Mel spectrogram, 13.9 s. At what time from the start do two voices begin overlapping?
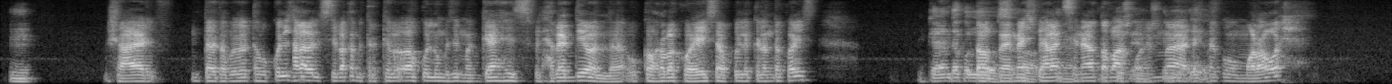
9.8 s

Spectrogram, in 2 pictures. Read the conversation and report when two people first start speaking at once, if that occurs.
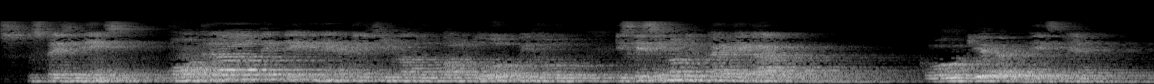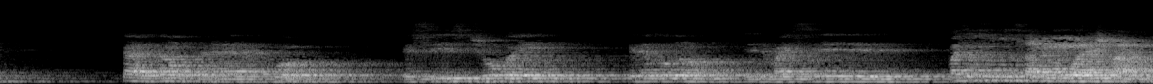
none

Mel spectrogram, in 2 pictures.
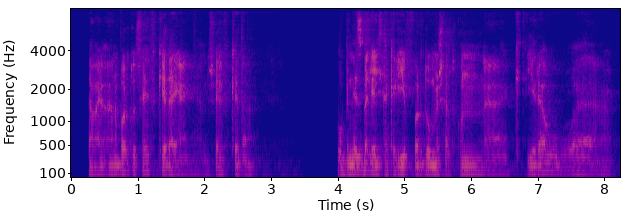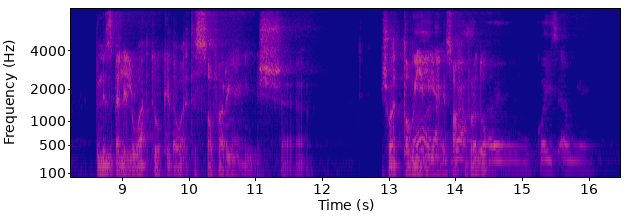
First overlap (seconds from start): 13.3 s

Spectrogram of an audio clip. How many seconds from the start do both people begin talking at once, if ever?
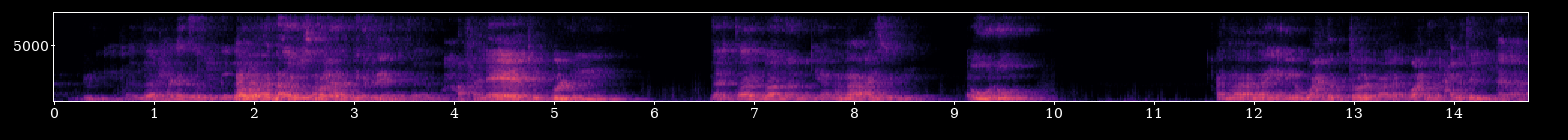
1.8 s

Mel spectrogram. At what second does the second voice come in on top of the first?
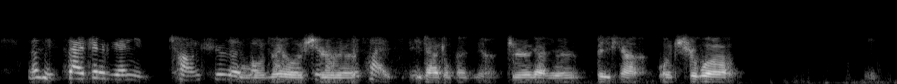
2.4 s

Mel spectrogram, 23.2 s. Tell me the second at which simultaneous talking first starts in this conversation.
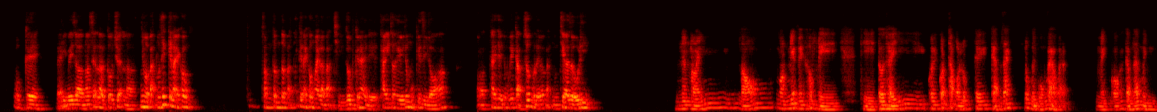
none

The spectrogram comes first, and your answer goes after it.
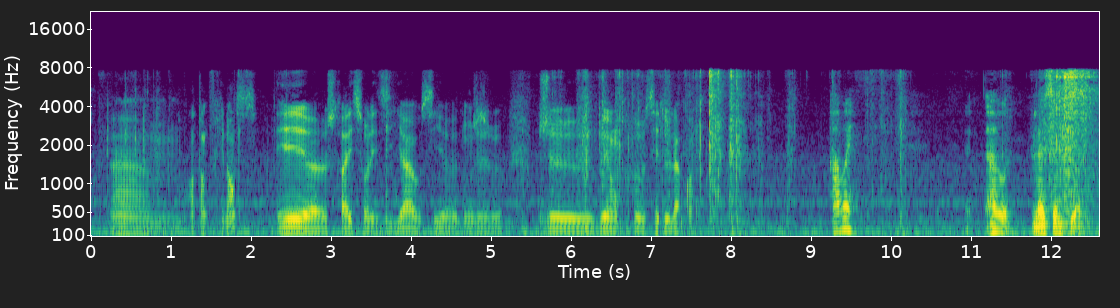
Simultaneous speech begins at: none

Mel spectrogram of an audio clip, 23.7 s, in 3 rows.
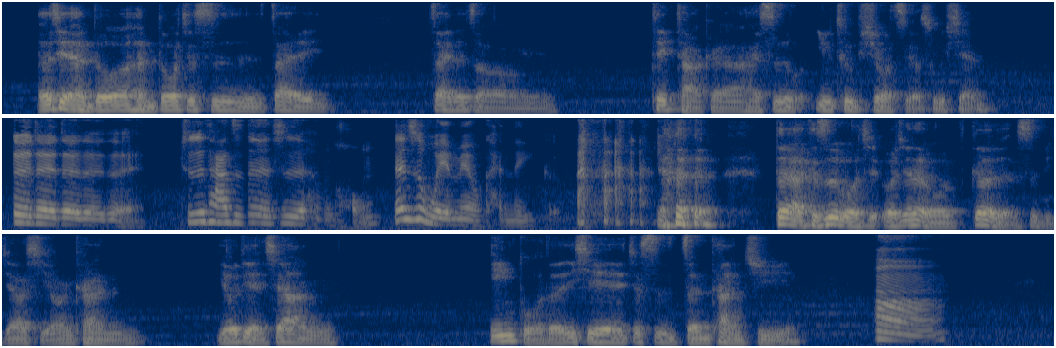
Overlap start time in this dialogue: none

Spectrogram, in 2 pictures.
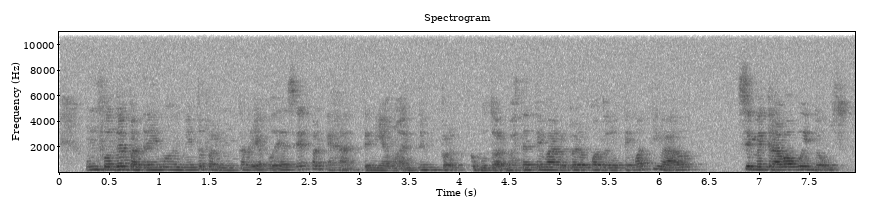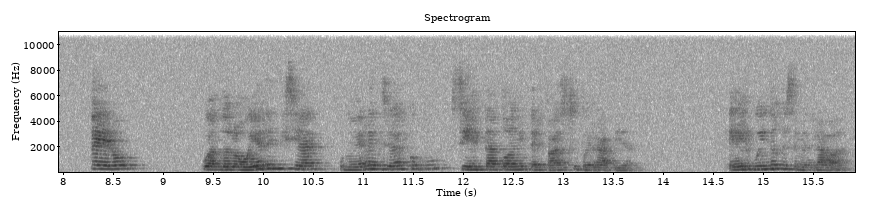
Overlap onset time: none

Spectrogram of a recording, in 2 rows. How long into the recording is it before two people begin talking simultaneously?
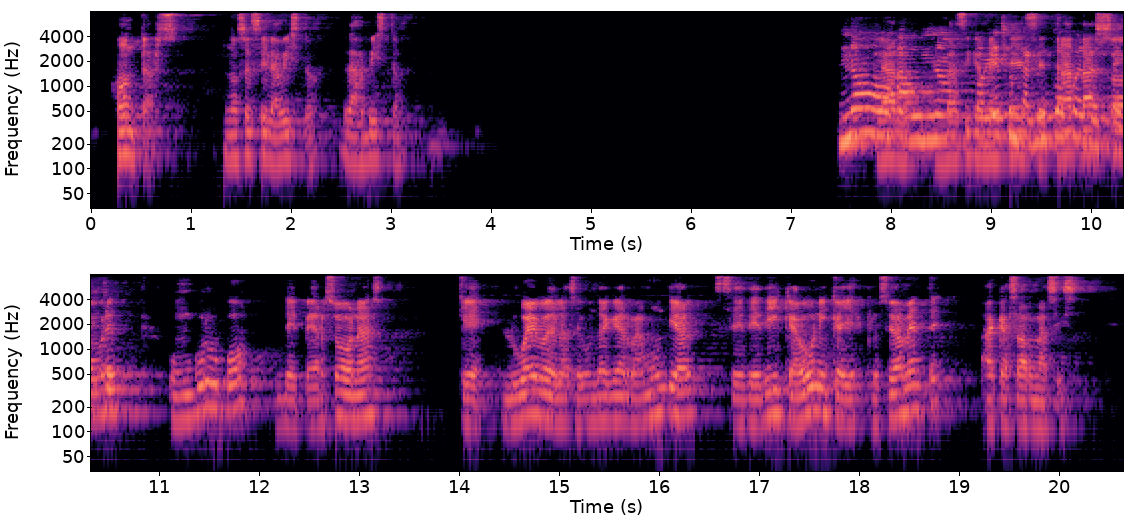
7.8 s

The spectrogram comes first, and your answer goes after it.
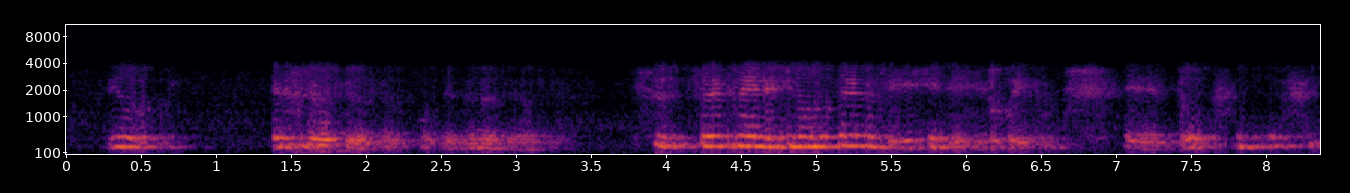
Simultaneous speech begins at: none

